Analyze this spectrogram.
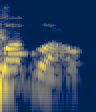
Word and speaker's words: Ludlow: Ludlow.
